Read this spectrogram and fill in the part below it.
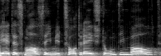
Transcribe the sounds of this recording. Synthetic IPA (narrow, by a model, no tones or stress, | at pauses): jeːdəsmɑːlsinmiːɾt͡sʋoːd̪ɾeɪʃtʊnd̪əɪmvɑld̥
